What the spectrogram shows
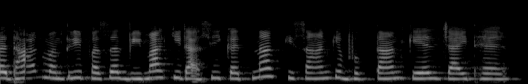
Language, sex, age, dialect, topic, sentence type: Maithili, female, 25-30, Southern/Standard, agriculture, question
